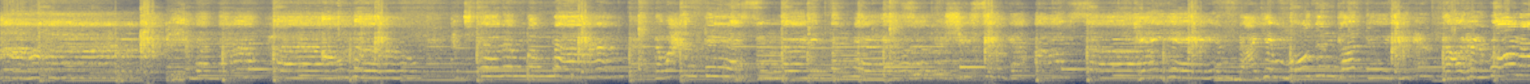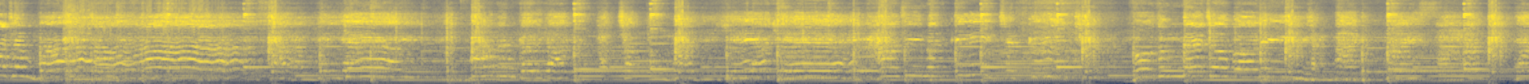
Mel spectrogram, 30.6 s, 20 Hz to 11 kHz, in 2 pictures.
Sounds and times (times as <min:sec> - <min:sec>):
Music: 0:00.0 - 0:30.5.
